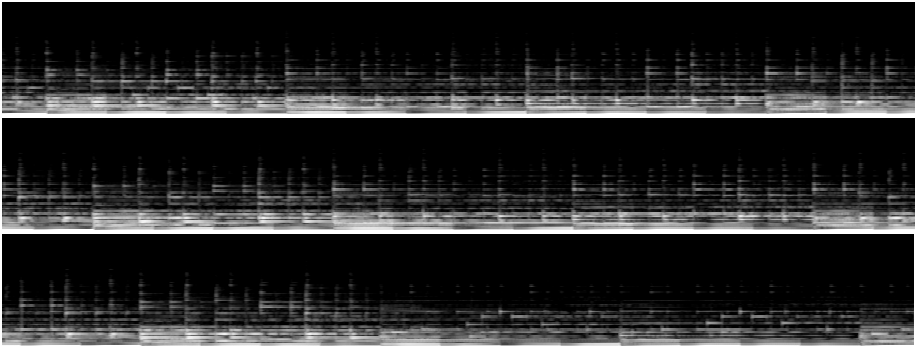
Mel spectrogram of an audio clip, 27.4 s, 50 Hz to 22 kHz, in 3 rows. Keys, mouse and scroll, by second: 1.6 click, 2.6 Tab, 5.8 KP_7, 7.4 click, 8.2 click, 11.2 u, 16.5 Tab, 23.4-26.5 drag.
